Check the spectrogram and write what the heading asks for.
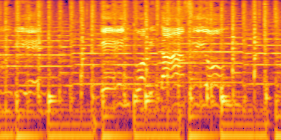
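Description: Salsa baúl music from a DJ mix, with held bass notes under steady percussion and melody lines.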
